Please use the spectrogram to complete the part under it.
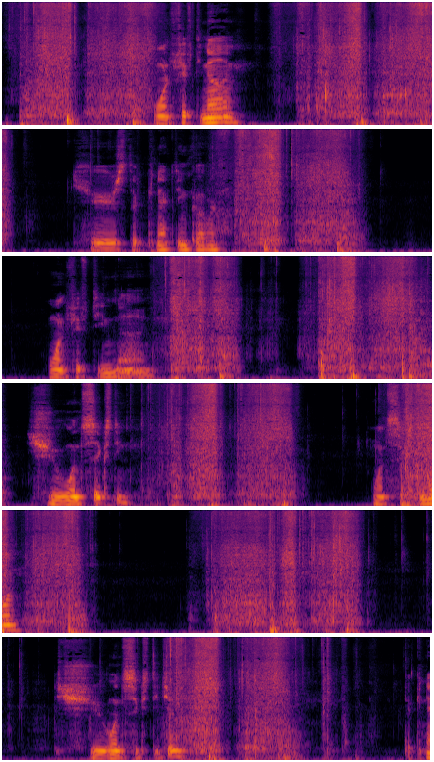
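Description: Plastic sleeves rustle and crinkle as comics are flipped through by hand.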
